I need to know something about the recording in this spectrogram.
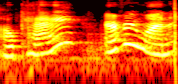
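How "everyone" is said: plain reading voice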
